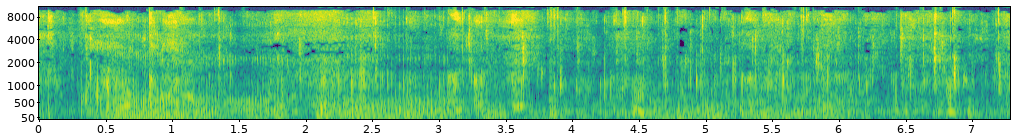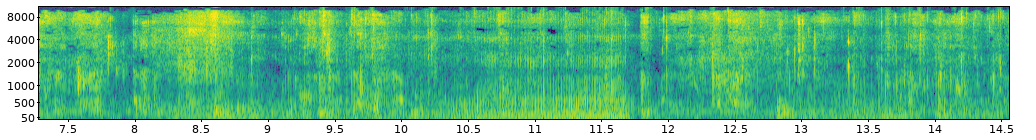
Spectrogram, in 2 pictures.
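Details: Trio of pug dogs eating butter in Southern California: steady wet lapping and sloppy chewing clicks mixed with deep snuffling snorts and grunts, a louder snort passage around ten seconds.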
